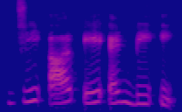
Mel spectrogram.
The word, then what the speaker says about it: grande: Pronunciation is born. Born. Meaning is good. The next word is GRANDE.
